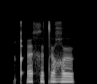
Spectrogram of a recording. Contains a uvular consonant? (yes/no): yes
